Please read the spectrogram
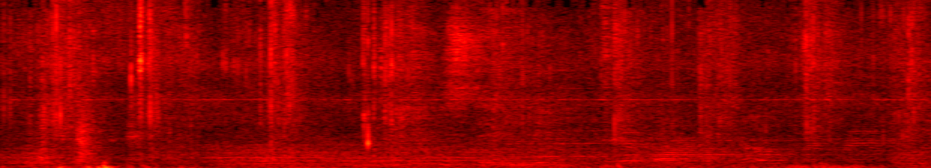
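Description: Faint footsteps with a few light knocks on outdoor paving tiles that are loose and still move underfoot.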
